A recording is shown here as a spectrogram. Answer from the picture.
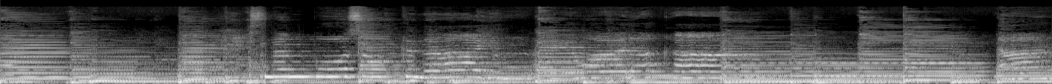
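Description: Acoustic guitar strummed steadily as accompaniment to a woman singing a Kankanaey love song.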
